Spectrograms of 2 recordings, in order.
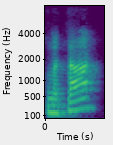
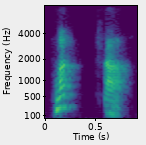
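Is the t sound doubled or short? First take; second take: short; doubled. First: The t sound is short and single. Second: The t sound is held long and doubled. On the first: The speaker calls it wrong. "Not mata" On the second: The speaker calls it right. "We have to get the double th sound"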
